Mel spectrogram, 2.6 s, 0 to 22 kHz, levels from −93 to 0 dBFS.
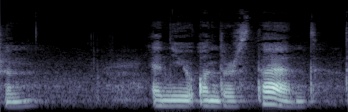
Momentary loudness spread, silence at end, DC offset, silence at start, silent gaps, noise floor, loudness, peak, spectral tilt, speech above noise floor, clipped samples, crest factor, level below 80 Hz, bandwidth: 17 LU; 0.25 s; under 0.1%; 0 s; none; -53 dBFS; -25 LUFS; -6 dBFS; -5 dB/octave; 28 dB; under 0.1%; 20 dB; under -90 dBFS; 10.5 kHz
